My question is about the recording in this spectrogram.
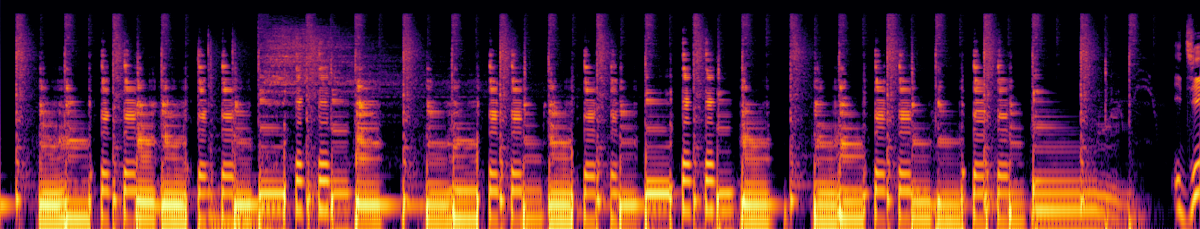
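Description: Fender Jazz Bass played slap style: a funk-rock riff in D minor in quick sixteenth notes, alternating thumb slaps and finger pops with muted dead notes among the live ones, each attack a sharp snap over the low notes. The playing stops about a second before the end.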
